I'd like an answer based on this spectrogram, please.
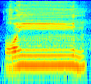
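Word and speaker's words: غ: যেমন ওয়া, গইন, গইনের মাখরাজ ইতিপূর্বে বলা হয়েছে 3 নম্বর মাখরাজ থেকে গইন উচ্চারণ হয়।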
